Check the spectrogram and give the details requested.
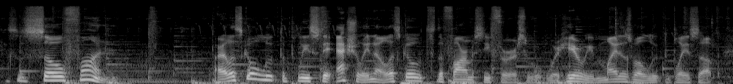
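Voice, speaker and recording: A man's voice: mid-range voice, big pitch swings, moderate pace, darkish tone, faint music behind. A man hosting a gaming let's play, giving playful, exuberant commentary as he talks to himself and viewers. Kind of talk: playful game commentary with light role-play.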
